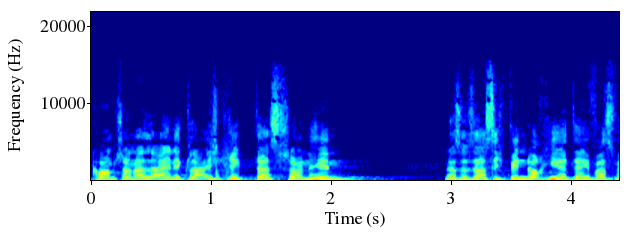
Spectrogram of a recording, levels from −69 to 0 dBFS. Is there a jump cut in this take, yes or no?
no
